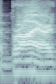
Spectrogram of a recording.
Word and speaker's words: Briar: paddy gordon um was in the band a breer is that how you pronounce it yeah breyer the briar folk group briar in the band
